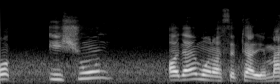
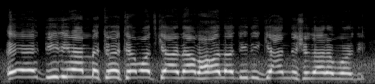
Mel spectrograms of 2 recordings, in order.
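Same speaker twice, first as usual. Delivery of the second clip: raised, scolding told-you-so; mock reproach; 8 semitones higher, 3 dB louder than usual. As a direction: rub the mistake in, playfully. Mock reproach after broken trust.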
